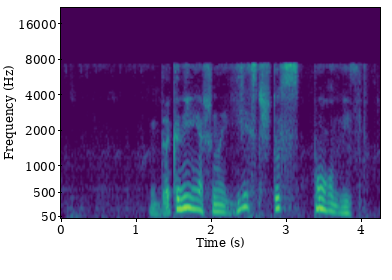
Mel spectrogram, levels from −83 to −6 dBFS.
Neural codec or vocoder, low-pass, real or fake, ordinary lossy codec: codec, 16 kHz, 1.1 kbps, Voila-Tokenizer; none; fake; none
